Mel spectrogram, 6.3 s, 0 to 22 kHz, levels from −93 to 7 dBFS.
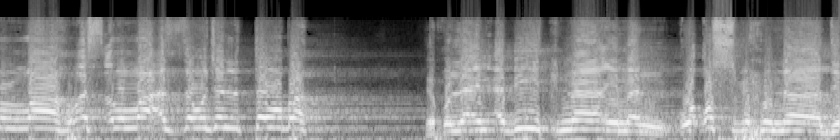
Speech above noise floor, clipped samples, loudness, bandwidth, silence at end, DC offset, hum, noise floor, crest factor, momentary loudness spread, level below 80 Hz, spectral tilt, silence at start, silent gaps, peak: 23 dB; 1%; -5 LUFS; 19.5 kHz; 0 s; under 0.1%; none; -28 dBFS; 6 dB; 4 LU; -24 dBFS; -3.5 dB/octave; 0 s; none; 0 dBFS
